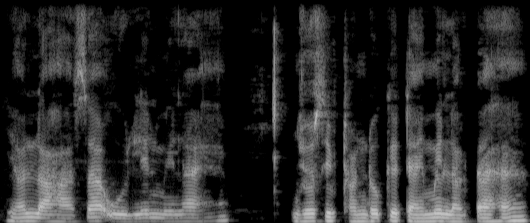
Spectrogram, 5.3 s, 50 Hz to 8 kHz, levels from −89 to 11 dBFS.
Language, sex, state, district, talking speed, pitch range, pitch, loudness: Hindi, male, Bihar, Muzaffarpur, 145 wpm, 125-140 Hz, 130 Hz, -21 LUFS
